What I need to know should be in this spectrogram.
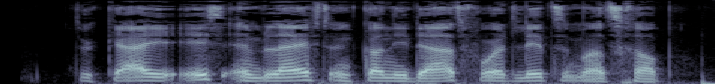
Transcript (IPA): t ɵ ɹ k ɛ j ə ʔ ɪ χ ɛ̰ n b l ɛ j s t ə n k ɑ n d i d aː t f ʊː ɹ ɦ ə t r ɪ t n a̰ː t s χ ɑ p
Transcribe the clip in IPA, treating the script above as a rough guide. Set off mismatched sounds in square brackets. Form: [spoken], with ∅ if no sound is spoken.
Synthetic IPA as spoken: t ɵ ɹ k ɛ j ə ʔ ɪ [s] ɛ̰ n b l ɛ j [f] t ə n k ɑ n d i d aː t f ʊː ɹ ɦ ə t [l] ɪ t [m] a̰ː t s χ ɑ p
